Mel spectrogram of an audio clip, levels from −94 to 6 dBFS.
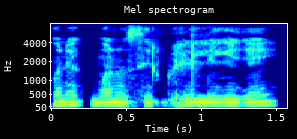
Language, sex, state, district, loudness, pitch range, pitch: Bengali, male, West Bengal, Purulia, -35 LUFS, 110-115 Hz, 110 Hz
